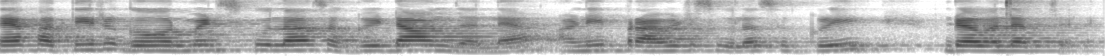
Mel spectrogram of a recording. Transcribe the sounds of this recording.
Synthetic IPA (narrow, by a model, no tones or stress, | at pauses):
t̪jafat̪iːɾɡəʋəɾmeɳʈskulasəɡɭiːɖaund͡zaljaːñipɾaʋeʈskulasəɡɭiː | ɖəʋləp̚d͡zale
